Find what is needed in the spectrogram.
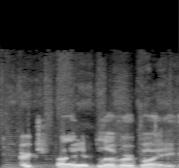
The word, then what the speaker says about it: Certified Lover Boy: Cole, Certi... Como é que fala essa palavra que eu não sei? – Certified Lover Boy. Isso, Certified Lover Boy, eu ia falar completamente errado.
